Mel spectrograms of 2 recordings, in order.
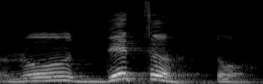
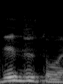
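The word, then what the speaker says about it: رُدِدتُّ: a ta, okay, so we do not pronounce the second dal because the makharij of dal and ta are very close in the tongue.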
